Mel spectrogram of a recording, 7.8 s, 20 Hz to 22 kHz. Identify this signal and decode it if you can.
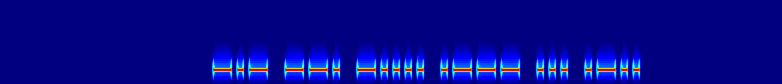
Morse code, heard as a keyed tone, about 20 wpm, 700 Hz. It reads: KG6JSL
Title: USA Call Signs - 6 Characters - Repeated 3x - 20wpm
